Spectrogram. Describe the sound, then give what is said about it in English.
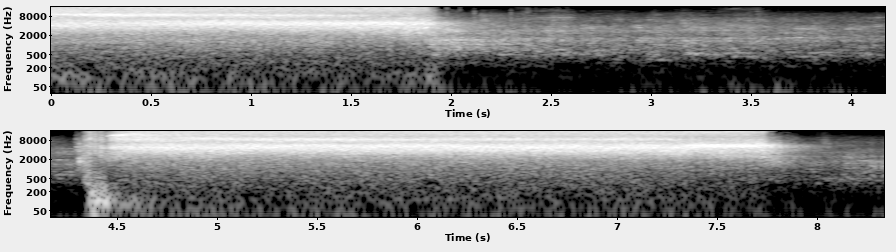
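A voice imitates milk squirting from a cow's udder during hand milking, with long, loud, breathy hisses: one steady burst, a softer dip, then a second strong hiss after a brief sharp break. “It was like, you'd just squeeze it and go psst.”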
